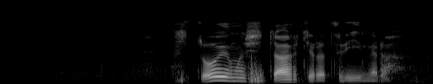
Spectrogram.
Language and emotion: Russian, neutral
